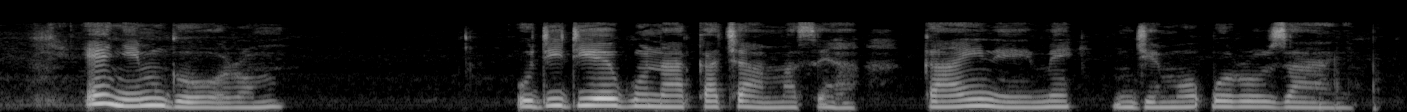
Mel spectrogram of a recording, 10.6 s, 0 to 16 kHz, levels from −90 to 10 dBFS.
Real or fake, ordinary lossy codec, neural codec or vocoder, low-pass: real; none; none; 7.2 kHz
